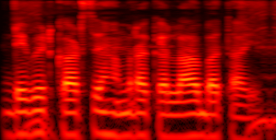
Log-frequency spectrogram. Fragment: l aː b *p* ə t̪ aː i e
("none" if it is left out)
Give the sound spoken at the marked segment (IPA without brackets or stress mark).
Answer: b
